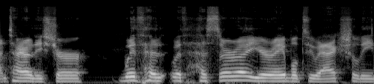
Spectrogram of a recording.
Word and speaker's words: Hasura: for the last year it's us hasura with on to z not hazura because it exposes the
